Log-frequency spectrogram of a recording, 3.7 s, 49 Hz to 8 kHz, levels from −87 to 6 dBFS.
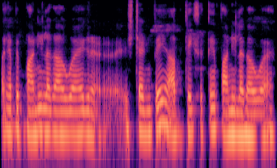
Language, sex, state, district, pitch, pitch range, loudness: Hindi, male, Uttar Pradesh, Gorakhpur, 140 Hz, 135-145 Hz, -20 LUFS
